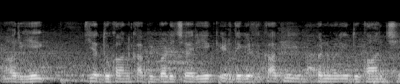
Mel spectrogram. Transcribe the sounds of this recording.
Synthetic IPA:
ɔːɾje | jed̪ʊkaːnka̰ːfʰibɐɽit͡ʃaːɾieːkɪɾd̪ekɪɾt̪ekaːpʰibɐnʋənid̪ʊkaːnt͡ʃʰi

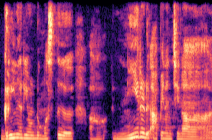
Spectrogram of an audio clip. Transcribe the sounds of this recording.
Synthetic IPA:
ɡɾiːnɐɾiuɳɖumɐst̪ɨ | niːɾiɽɨʔa̰ːpenɐɲt͡ʃinaː

